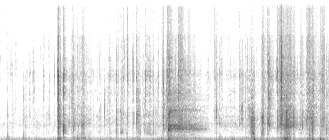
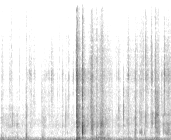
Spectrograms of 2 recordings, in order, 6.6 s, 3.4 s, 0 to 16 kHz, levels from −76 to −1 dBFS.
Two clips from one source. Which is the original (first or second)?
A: first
